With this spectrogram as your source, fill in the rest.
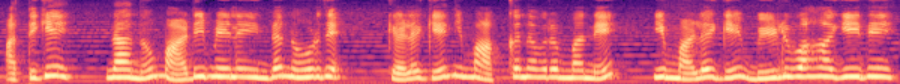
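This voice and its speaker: A woman's voice: sits high, moderate pace, faint music behind, lightly acted. Revathi, a woman voicing a kind young girl. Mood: concerned. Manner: gentle, pleading. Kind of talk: cartoon story voice acting.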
